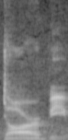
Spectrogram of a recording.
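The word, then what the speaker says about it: Derby: guys that is it it's pronounced Darby my bad my you guys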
